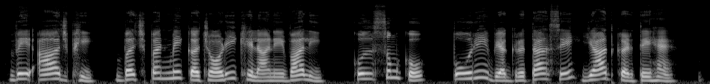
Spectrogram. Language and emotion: Hindi, neutral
